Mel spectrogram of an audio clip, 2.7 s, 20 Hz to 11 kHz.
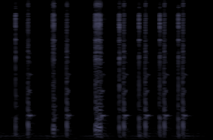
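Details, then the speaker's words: Automotive relay on the bench, coil energized with positive on terminal 86 and negative on 85: about nine crisp separate clicks in under three seconds as the internal contact pulls in, so coil and contact are working properly. "pueden ver se escuchan pequeños clips eso quiere decir que nuestro elevador se está accionando lo que es el platino internamente que sería este de aquí se energiza la bobina y nuestro platino está haciendo ese clic clic clic"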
